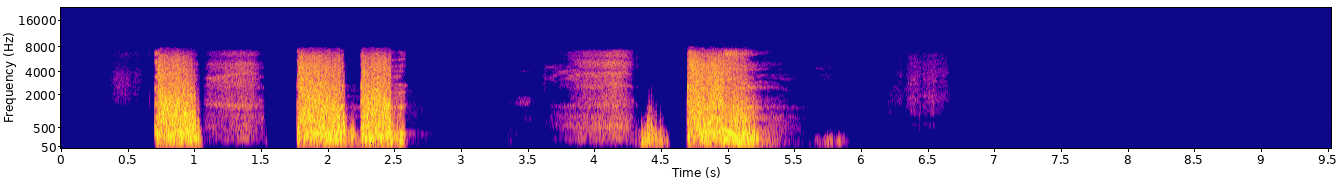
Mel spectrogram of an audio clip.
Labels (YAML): expert_labels:
- quality: poor
  cough_type: unknown
  dyspnea: false
  wheezing: false
  stridor: false
  choking: false
  congestion: false
  nothing: false
  severity: unknown
age: 22
gender: male
respiratory_condition: true
fever_muscle_pain: true
status: COVID-19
